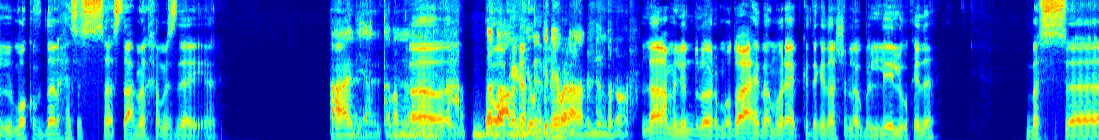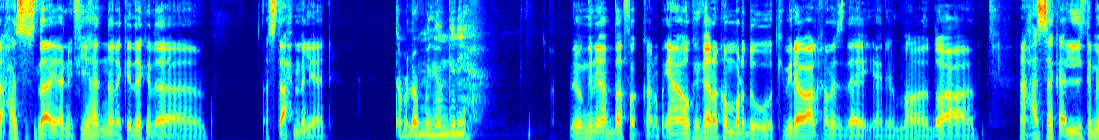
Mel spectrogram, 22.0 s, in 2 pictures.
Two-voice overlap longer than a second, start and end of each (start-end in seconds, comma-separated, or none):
4.0-5.8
